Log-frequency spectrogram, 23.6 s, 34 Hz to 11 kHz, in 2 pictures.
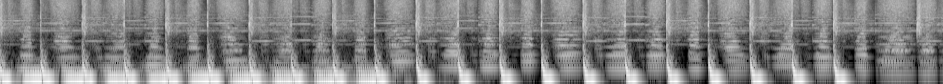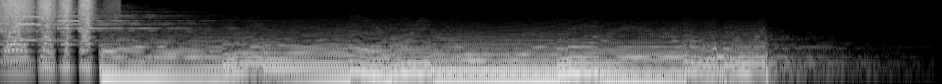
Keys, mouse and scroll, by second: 2.7 click, 2.9 space, 5.1 click.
